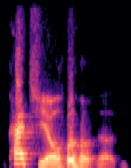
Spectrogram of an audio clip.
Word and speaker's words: Pacheco: Isaiah Pacquiao, Pacheco, thank goodness I pronounced his name wrong last time for the season.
